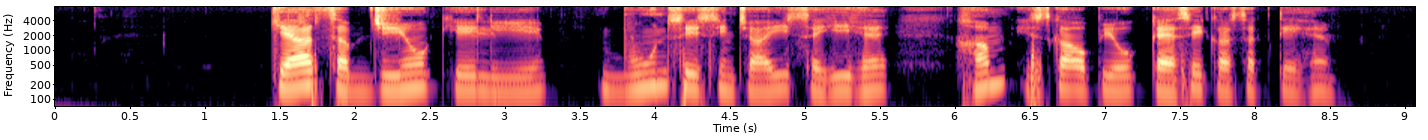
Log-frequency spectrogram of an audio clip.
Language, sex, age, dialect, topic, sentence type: Hindi, male, 18-24, Garhwali, agriculture, question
